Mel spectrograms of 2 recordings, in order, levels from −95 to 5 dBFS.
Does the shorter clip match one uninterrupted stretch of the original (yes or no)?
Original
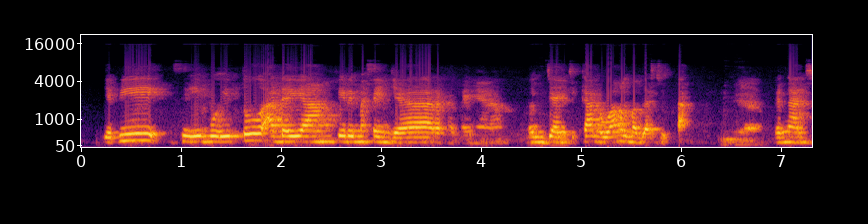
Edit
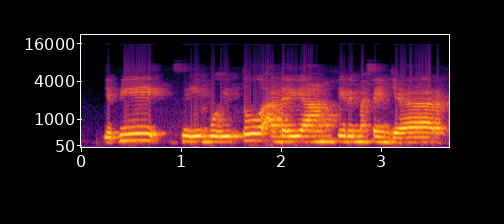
yes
